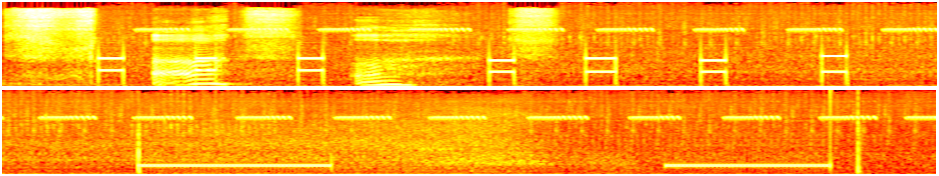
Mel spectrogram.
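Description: A rapid series of short mobile keypad dialing beeps, paired tones tapped in quick succession, followed by two long ringing tones, with a steady high-pitched pulsing beep running throughout.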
